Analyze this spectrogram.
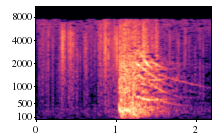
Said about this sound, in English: Did you hear that rifle shot? It came within inches of Pat Ryan as he stood with the mountain hermit, Nimaru, in the moonlight. Somebody fired the shot from across the snow valley.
